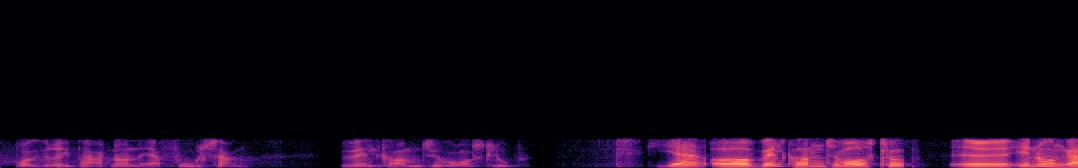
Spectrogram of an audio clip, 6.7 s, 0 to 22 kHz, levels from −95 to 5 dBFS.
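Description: At 0.36 to 0.38 s, and at 5.60 to 5.64 s after "og velkommen til vores", packet loss with pitch repetition occurs. Lost audio is bridged by repeating the last pitch period, giving a brief buzzy hold.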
